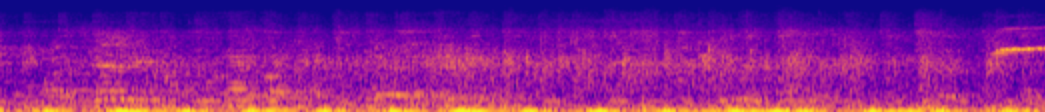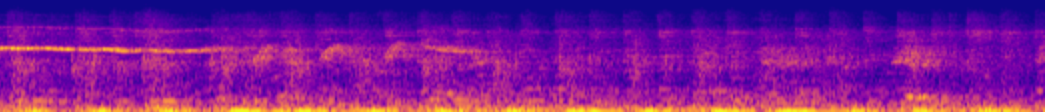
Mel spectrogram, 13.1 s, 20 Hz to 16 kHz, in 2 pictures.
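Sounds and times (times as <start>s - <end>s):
live dance music with heavy bass: 0.0s - 13.0s
loud high whistle: 6.2s - 9.6s.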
